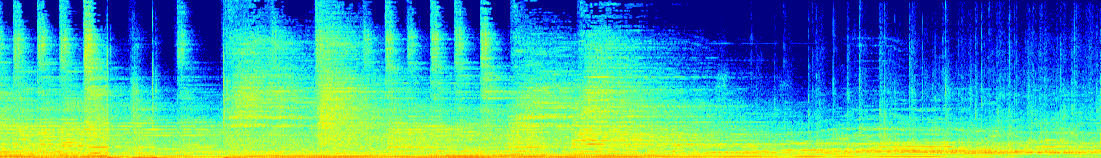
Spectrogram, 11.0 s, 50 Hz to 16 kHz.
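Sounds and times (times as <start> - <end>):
rock band held note: 0.0 - 8.0
audience cheering and whooping: 6.7 - 11.0.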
